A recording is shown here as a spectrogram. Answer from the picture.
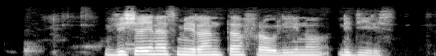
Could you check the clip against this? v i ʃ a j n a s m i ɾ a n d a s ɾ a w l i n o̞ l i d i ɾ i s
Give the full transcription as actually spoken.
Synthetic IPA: v i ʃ a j n a s m i ɾ a n t a f ɾ a w l i n o̞ l i d i ɾ i s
